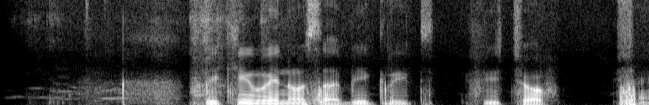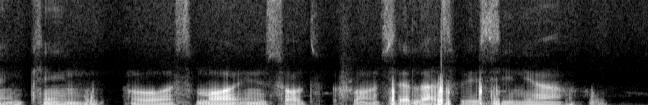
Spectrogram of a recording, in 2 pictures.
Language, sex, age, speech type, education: Nigerian Pidgin, male, 30-45, spontaneous, tertiary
